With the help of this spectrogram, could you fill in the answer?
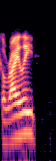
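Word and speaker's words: O'Rahilly: Pronounced more like O'Reilly.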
